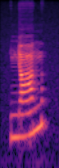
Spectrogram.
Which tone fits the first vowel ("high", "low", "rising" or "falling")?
rising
